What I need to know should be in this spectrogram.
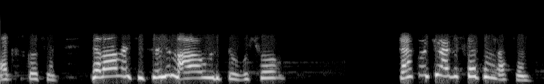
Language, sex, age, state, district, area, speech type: Kashmiri, female, 30-45, Jammu and Kashmir, Bandipora, rural, conversation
